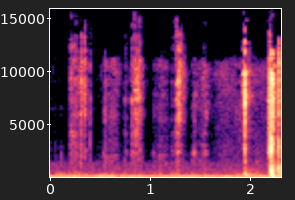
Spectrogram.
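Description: Fabric scissors snip through coat material while shortening a coat at home, a few faint quiet cuts followed by two sharper crisp snips near the end, with no talking.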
